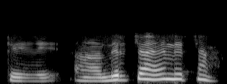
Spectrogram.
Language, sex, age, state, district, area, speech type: Punjabi, male, 18-30, Punjab, Bathinda, rural, conversation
